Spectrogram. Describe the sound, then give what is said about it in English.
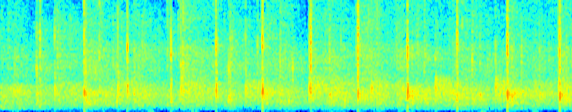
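An audience claps together for God after a Bible reading, a dense patter of many hands with sharper, louder claps standing out at a fairly steady pace, with no voices over it. “Come on and give God a hand clap.”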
